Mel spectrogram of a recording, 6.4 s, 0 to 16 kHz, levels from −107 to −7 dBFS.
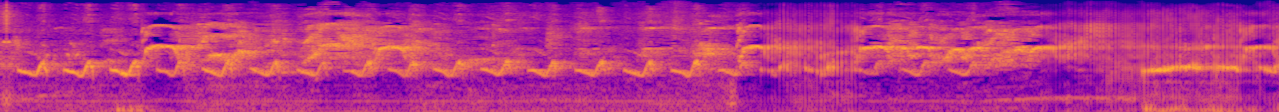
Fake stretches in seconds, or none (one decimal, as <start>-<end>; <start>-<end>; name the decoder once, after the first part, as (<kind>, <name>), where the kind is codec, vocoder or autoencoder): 3.8-4.3 (vocoder, BigVGAN v2); 5.2-6.4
